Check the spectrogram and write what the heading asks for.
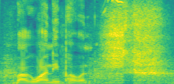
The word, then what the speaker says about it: Bhagwani Bhavan: i b h a w a i'll again spell it out for you b-a-g w-n-i bhagwani b-h-a-w-a-n bhagwani bhavan so all you gotta do it would do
